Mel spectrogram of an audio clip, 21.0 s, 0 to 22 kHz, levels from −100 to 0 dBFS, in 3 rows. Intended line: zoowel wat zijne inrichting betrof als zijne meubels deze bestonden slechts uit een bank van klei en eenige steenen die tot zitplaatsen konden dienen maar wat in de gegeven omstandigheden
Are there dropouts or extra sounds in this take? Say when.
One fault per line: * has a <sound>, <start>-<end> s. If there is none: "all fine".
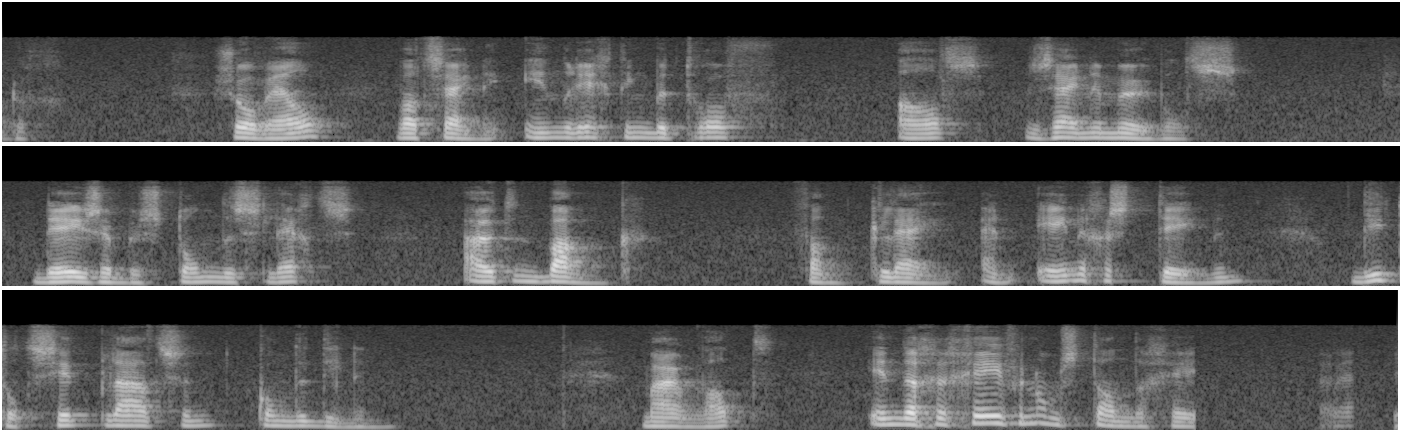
* has a laugh, 20.6-20.7 s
